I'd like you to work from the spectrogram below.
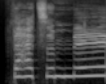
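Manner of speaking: high, wondering "amazing"; properly amazed. Shown as a demonstration. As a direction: say it like you mean it. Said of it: "let me say that right".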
